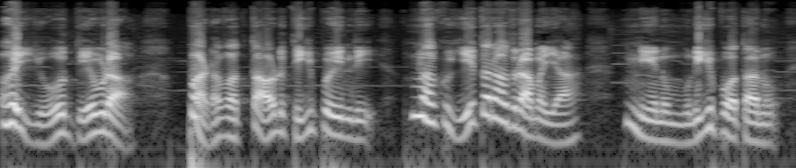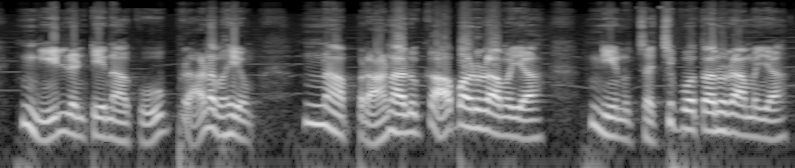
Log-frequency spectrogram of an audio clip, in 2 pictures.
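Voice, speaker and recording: A man voicing a gruff, lordly village landlord. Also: mid-range voice, lively intonation, moderate pace, no echo, close to an everyday voice. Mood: terrified. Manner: gruff, threatening, then gushing. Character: stern proud middle-aged village landlord. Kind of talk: animated storybook dub.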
